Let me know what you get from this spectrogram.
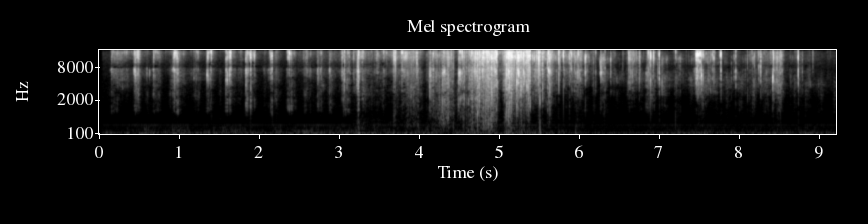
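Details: A white flat-furred guinea pig named Vanilla, indoors in a small room, eats a snap pea: loud, dense crunching and tearing bites repeating rapidly, around two or three per second, with a steady low hum underneath.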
